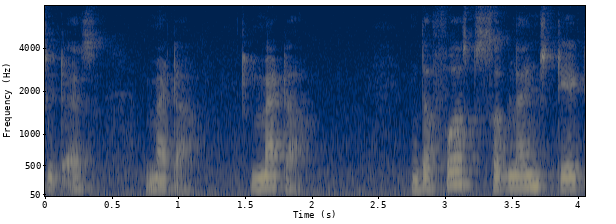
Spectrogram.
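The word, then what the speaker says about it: mettā: oneself and all others mata see the word is used matter people call it as matter i think it is meetha what we use in hindi mata is the correct way of pronunciation i would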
